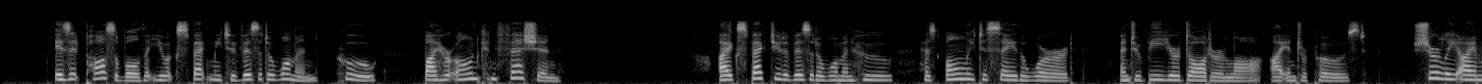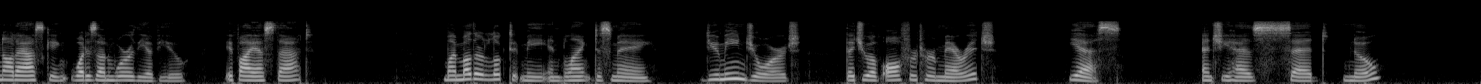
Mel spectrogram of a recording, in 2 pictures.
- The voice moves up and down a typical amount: Yes, average, 3.7 semitones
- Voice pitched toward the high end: Yes, high, 195 Hz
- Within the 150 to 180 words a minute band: Yes, average, 160 wpm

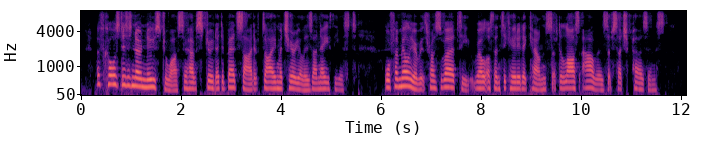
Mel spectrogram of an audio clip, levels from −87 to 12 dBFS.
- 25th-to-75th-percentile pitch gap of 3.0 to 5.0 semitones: Yes, average, 3.7 semitones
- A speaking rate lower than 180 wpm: Yes, average, 170 wpm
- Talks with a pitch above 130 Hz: Yes, medium, 185 Hz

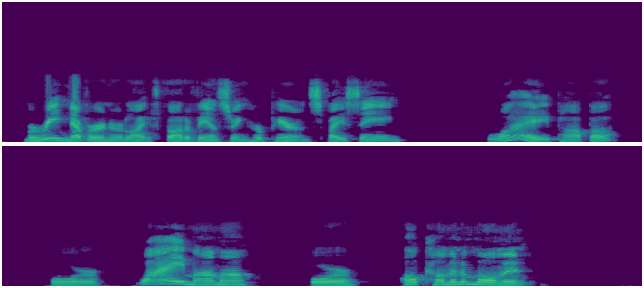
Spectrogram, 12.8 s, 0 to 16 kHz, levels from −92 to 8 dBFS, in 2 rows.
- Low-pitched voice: No, medium, 185 Hz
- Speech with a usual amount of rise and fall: No, wide, 8.0 semitones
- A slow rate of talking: Yes, slow, 110 wpm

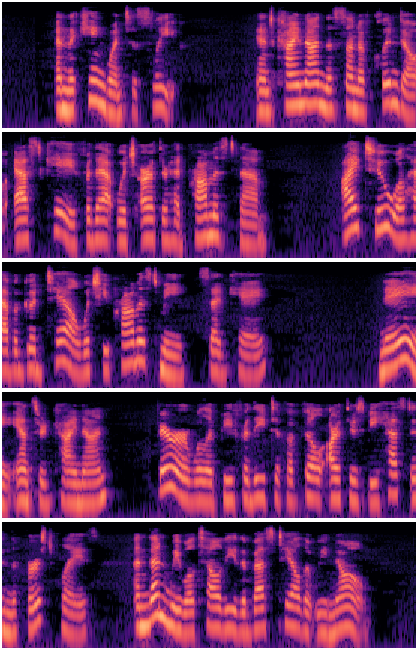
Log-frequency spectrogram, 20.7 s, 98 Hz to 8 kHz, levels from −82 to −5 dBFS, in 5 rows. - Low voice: No, high, 190 Hz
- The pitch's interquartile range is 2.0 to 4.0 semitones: Yes, average, 3.4 semitones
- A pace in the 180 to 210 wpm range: Yes, average, 185 wpm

